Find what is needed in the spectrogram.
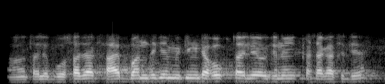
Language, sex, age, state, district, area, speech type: Bengali, male, 45-60, West Bengal, Purulia, urban, conversation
